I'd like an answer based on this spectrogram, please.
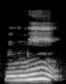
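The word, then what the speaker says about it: मैं: First நான் அப்படின்னு சொல்கிறதுக்கு மே அப்படின்னு சொல்லணும். ஹிந்தியில் மேன்னு சொல்லும்போது என் சைலண்ட் ஆகிடும். ஸ்பெல்லிங்கில் தான் மேன்னு வரும், ஆனால் நம்ம ப்ரொனவுன்சியேஷன் பண்ணும்போது மே அப்படின்னு ப்ரொனவுன்ஸ் பண்ணணும்.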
